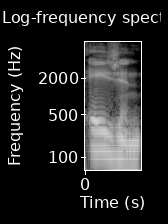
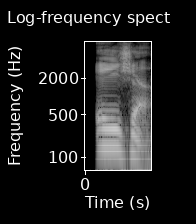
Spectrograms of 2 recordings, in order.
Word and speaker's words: Asa: I believe yeah it's I believe she pronounces it Asia does she good for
